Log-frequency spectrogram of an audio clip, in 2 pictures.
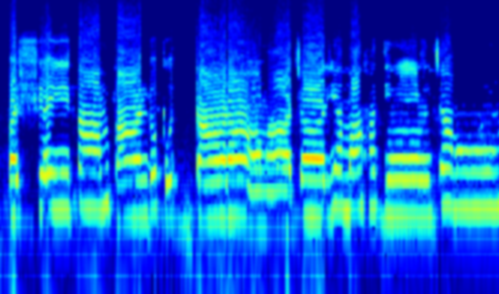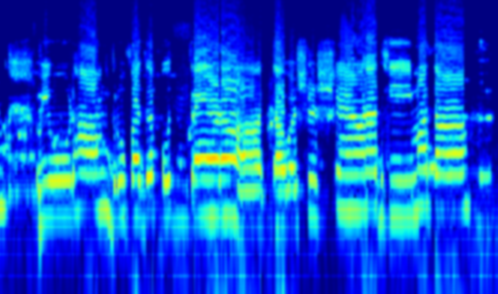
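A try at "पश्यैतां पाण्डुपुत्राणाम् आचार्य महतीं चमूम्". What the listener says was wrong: बहुत सुंदर, लेकिन यहाँ थोड़ा सा गैप देंगे, आपने जैसा लिखा है वैसा का वैसा जोड़ के ही बोल दिया, कहाँ गैप देंगे?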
